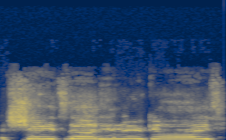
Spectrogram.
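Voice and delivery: high-pitched, slow announcer voice. Speaker mocks how he sounds doing announcements: Tony Khan announcement voice. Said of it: "when he's doing, like, announcements".

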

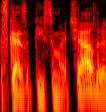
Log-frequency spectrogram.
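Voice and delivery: normal talking voice

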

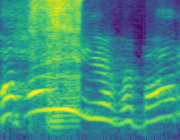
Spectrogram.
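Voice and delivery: put-on high cartoon mouse voice. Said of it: "a pretty good Mickey Mouse voice".

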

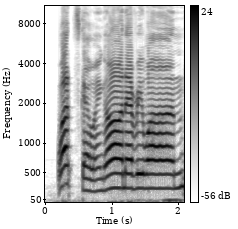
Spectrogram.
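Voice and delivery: very loud, strange, alien-sounding voice. Trying to imitate a co-host's greeting, it comes out as an alien-sounding voice. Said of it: "That sounded like an alien".

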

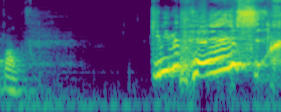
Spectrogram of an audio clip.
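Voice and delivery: put-on Liverpool accent, very high, very loud, swooping. Doing one more take to show off your accents, in a Liverpool accent. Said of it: "I'm good at my accents".

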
